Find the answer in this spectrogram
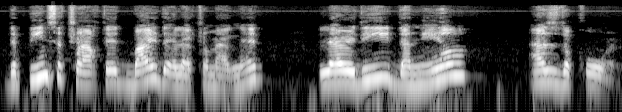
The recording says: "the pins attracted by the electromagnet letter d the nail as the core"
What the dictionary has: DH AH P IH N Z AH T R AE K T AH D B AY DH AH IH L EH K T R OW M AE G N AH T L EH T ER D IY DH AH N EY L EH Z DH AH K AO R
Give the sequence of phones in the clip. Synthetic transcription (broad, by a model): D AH P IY N S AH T R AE K T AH D B AY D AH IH L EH K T R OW M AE G N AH T L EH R D IY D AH N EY L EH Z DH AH K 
